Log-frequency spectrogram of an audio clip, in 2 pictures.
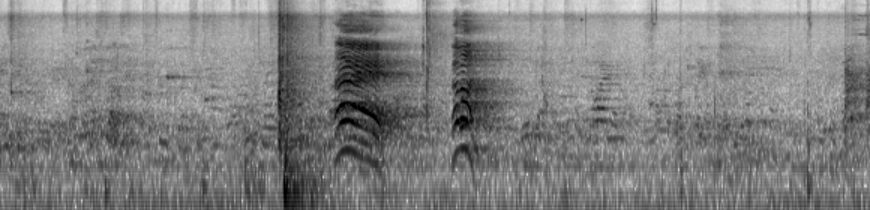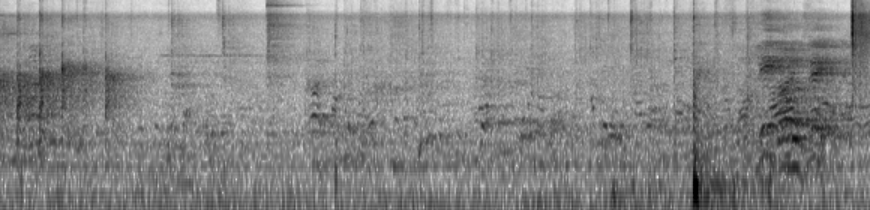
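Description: Shoes squeak on an indoor court.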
